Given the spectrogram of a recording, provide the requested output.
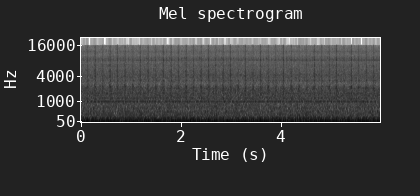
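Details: Ford 5.0 302 V8 in a Monster Miata, cold start the day after overheating on the turnpike: fast uneven ticking, about three a second, seemingly under driver-side valve cover; went away warm but ran slightly rough; suspected valve train tick.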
